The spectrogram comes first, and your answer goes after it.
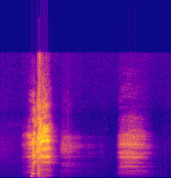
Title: Sneezes attack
